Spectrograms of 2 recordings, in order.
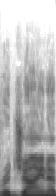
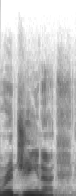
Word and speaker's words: Regina: R-E-G-I-N-A, and I know it's pronounced Regina because on stage, I would say it's nice to be in Regina. And they come up to you afterwards and they go, it's Regina, like vagina.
